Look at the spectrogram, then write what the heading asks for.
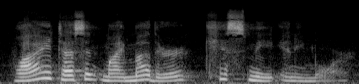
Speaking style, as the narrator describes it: her young son whisper to a nurse

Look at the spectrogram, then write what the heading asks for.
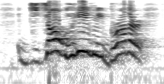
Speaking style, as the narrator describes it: cried

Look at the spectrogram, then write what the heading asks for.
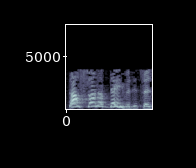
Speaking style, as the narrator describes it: he cried out the more

